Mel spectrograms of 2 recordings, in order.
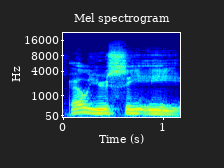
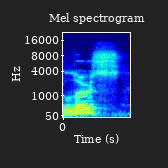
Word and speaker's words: Luce: Luce, L-U-C-E. In English is loose, but it's pronounced Luce.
